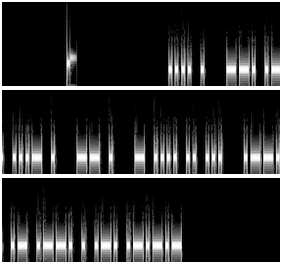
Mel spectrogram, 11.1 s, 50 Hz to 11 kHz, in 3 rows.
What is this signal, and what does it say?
Morse code, heard as a keyed tone, about 28 wpm, 700 Hz. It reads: HE GAVE ME THIS PAPER.
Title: Sentences from Top 500 Words 28wpm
